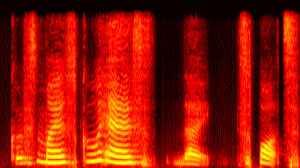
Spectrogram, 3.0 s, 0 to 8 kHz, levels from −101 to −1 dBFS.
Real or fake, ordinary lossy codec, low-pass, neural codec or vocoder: fake; none; 7.2 kHz; codec, 16 kHz, 0.5 kbps, X-Codec, WavLM features, trained on Multilingual LibriSpeech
